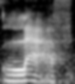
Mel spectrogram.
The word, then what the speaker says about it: laugh: when you say laugh it's not it's not love it's laugh with an a sound as if you're saying rabbit laugh laugh so you have to open up your mouth okay to the side wider to make the proper sound for live so everyone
